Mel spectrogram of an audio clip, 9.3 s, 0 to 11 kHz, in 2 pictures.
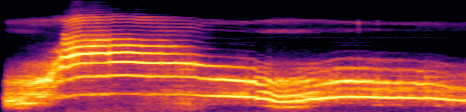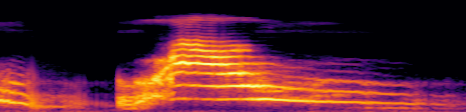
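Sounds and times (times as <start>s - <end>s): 
cat roaring ferociously: 0.0s - 9.1s.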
